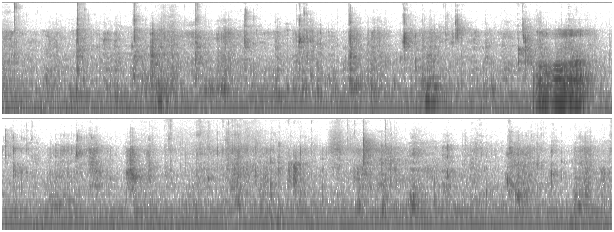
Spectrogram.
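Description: Close-up chewing and biting into fried chicken sandwiches: many wet smacks, clicks and crunches of the fried crust. About five and a half seconds in there is a short hummed "mm", over a steady low hum.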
